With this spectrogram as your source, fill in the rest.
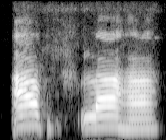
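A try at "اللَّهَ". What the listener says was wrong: আপ না, আফ, আফ, আফ লাহা।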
